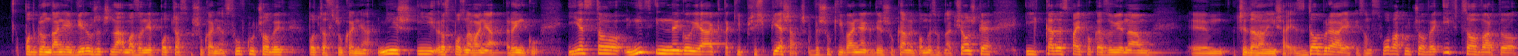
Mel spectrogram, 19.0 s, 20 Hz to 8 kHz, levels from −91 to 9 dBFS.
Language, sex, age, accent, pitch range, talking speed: Polish, male, 30-49, native, 115-150 Hz, 140 wpm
